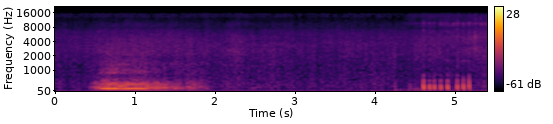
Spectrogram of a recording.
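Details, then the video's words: Benji, a three-year-old male Australian Silky Terrier mix rescued from a shelter in 2013, snores during a nap: one low, rumbling harmonic snore near the start, then quiet breathing, then a quick series of sharp clicks at the end. "My Dog Snoring the day away!"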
